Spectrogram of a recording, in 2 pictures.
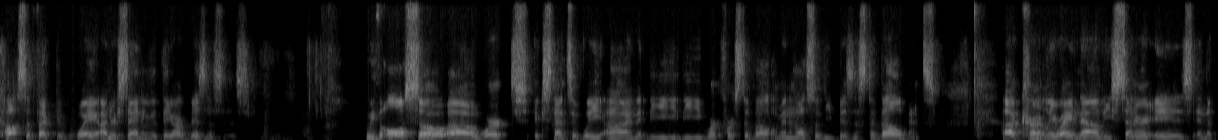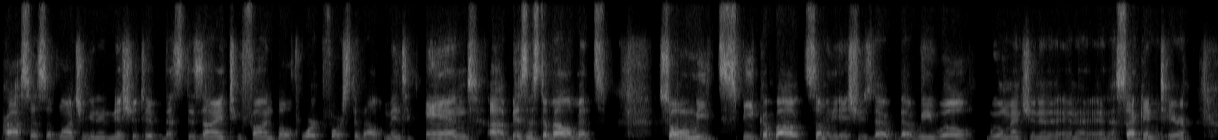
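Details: Adult male speaker; normal speech.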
